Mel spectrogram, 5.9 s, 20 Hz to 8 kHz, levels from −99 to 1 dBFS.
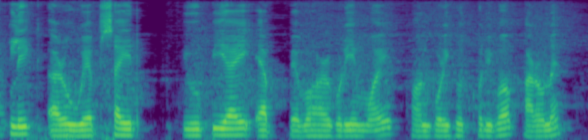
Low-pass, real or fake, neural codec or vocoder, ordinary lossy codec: none; real; none; none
